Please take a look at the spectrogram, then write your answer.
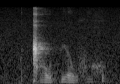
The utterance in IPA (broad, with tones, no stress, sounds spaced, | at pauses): ɡ͡ǁ ɔ˦˨ w pʲ ɜ˦˨ w f ṳ˥ x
